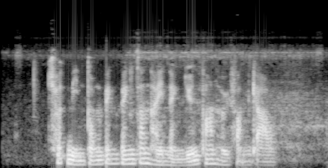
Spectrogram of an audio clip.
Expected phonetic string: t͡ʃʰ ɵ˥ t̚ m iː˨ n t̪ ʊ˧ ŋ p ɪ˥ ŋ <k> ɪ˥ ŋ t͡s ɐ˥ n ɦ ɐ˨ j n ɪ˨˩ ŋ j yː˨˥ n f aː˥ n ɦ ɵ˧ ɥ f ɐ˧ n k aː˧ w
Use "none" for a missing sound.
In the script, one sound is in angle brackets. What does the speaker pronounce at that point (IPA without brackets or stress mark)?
p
